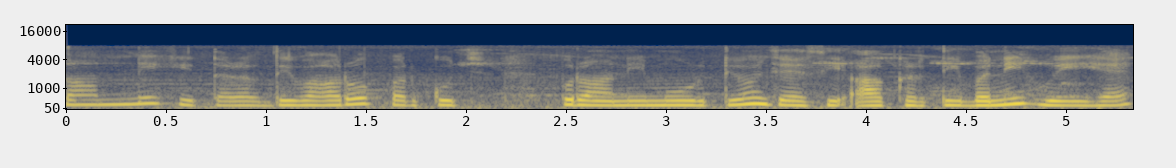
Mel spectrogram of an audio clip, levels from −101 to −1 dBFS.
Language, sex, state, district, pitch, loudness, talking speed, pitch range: Hindi, female, Bihar, Saharsa, 210 Hz, -16 LUFS, 145 wpm, 200-225 Hz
